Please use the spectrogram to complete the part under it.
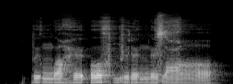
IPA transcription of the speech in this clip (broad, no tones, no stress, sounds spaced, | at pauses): p ʉ ŋʷ ɑ ɦ ø ʔ o x b ʉ ɾ ø ŋ ø z ʕ ɑ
